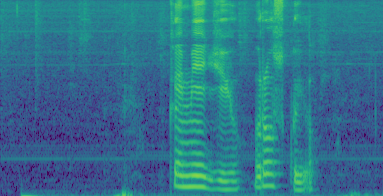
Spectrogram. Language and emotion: Russian, sad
